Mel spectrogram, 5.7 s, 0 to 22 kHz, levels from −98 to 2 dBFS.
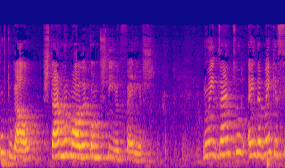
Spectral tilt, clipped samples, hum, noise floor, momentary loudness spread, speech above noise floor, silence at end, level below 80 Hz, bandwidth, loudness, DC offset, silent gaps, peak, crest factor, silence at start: -6 dB/octave; under 0.1%; none; -49 dBFS; 13 LU; 32 dB; 0 s; -56 dBFS; 12 kHz; -17 LUFS; under 0.1%; none; 0 dBFS; 16 dB; 0 s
